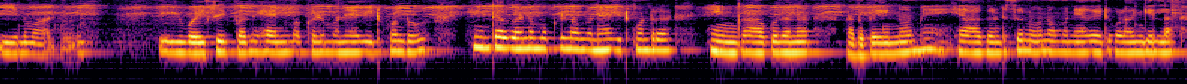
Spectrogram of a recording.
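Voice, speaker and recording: A woman voicing a worried, regretful middle-aged aunt in a cartoon serial, grumbling low. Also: dark tone, slight background noise, lightly acted.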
